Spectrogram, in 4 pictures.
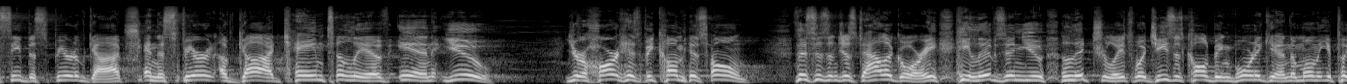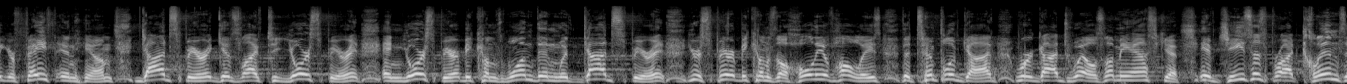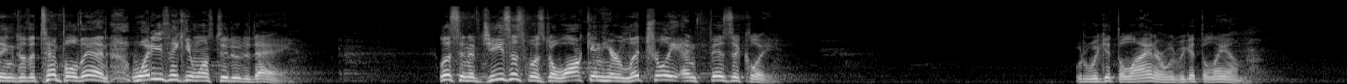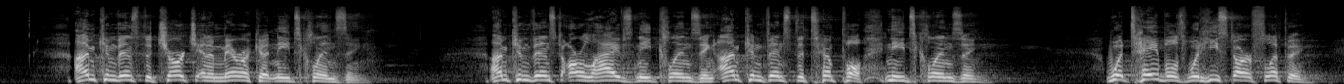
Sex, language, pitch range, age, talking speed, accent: male, English, 165-205 Hz, 50-69, 160 wpm, American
